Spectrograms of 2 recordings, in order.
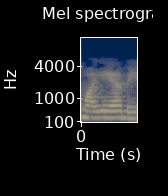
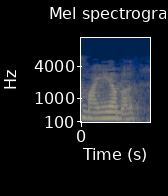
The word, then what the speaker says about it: Miami: We don't pronounce it Miami, unfortunately. It's pronounced Miami.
